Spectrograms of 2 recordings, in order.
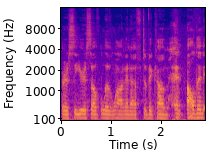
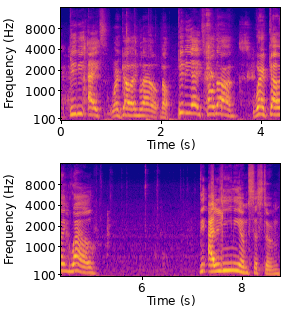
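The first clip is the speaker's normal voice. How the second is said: very high, loud, fake British accent; 9 semitones higher, 5 dB louder than usual. After insisting his accent is perfect, the speaker carries on in a put-on British accent. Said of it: "perfect British accent".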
